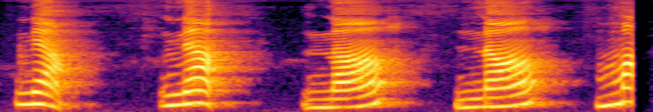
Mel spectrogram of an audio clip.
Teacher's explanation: ಮೂಗಿನ ಸಹಾಯದಿಂದ ಉಚ್ಚರಿಸಲ್ಪಡುವ ಅಕ್ಷರಗಳನ್ನು ಅನುನಾಸಿಕ ಎಂದು ಕರೆಯುತ್ತೇವೆ.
